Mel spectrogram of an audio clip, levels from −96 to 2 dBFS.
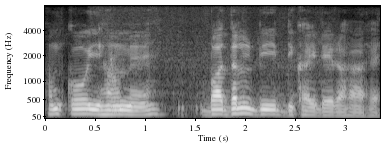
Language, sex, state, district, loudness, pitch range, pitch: Hindi, male, Arunachal Pradesh, Lower Dibang Valley, -18 LUFS, 100-120 Hz, 115 Hz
